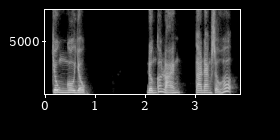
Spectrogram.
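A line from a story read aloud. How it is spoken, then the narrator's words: Roaring mid-fight. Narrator (Vietnamese): Đội trưởng Vương Càn vừa giết địch vừa gầm thét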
